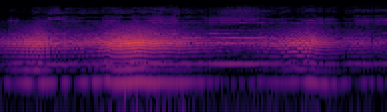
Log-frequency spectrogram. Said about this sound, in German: In der letzten Woche hat es stark geregnet und dadurch ist der Chiemseepegel sehr angestiegen. Im Uferbereich sind Massen von Stechmückenlarven geschlüpft und wenn die erwachsen werden, droht das. Massenweise Mücken.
